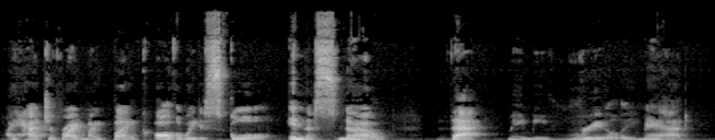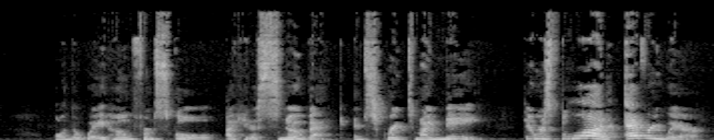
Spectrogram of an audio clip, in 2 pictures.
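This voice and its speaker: Playing a grumpy young bull calf, a woman tells a children's story in the first person with indignant drama. She speaks a little slowly in an animated, medium-pitched voice with a slightly bright quality.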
